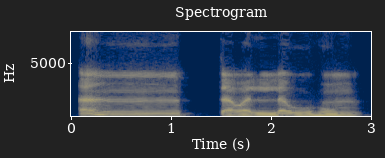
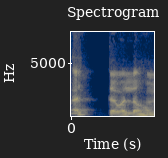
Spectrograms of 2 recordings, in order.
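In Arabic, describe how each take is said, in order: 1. النون مُخفاة مع غُنّة. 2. النون مبيّنة بوضوح دون إخفاء. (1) "تأتي بإخفاء النون مع الغنة" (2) "ما تقول أن تولوهم"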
